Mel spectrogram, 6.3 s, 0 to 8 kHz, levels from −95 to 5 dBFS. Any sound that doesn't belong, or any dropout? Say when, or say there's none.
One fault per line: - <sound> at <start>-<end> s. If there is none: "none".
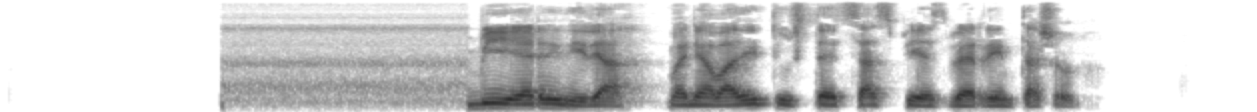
none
